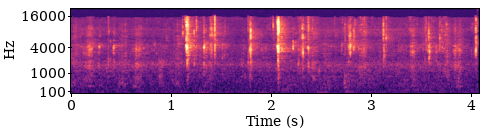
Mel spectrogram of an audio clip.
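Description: Faint chewing of a crisp cucumber taco shell: a few scattered crunches and wet mouth clicks.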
